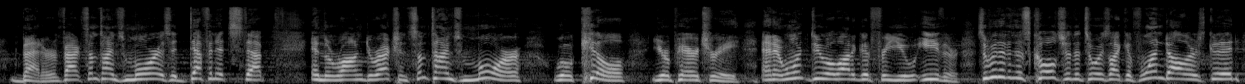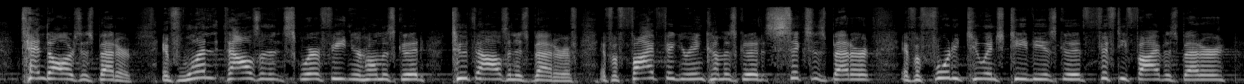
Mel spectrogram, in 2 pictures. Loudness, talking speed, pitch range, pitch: -24 LUFS, 210 wpm, 210-255 Hz, 235 Hz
